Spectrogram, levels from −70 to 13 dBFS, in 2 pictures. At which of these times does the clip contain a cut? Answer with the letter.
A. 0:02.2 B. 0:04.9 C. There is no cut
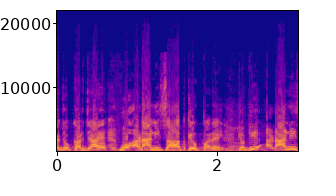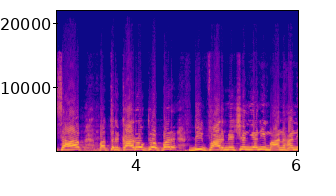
A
